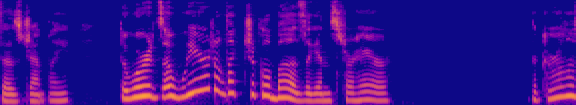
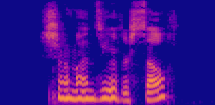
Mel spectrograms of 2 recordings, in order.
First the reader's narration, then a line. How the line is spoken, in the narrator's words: Leia asks, her voice muffled and not as sharp as she'd like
